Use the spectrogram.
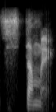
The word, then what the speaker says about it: stomach: Just be careful with the word stomach there, Non. Uh, there's a C sound at the end. Okay, so it's stomach.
